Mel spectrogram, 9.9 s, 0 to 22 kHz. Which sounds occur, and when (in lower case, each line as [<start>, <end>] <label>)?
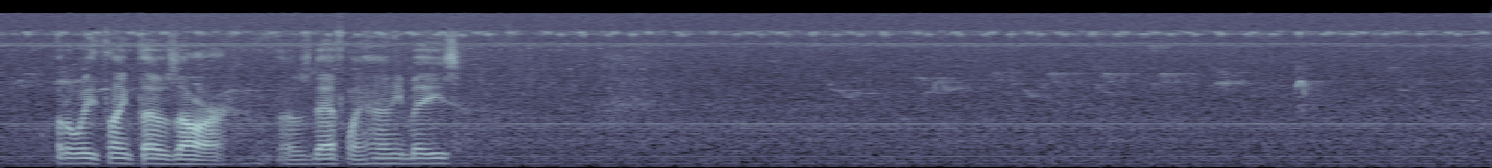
[0.00, 0.41] tweet
[0.00, 9.94] background noise
[0.33, 1.50] man speaking
[1.43, 1.70] tweet
[1.78, 3.02] man speaking
[4.04, 4.43] breathing
[5.49, 8.80] tweet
